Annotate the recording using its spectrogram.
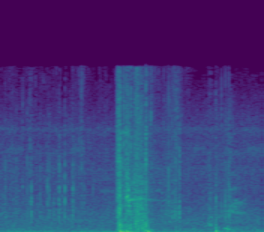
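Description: A bow string snaps as an arrow is shot.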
